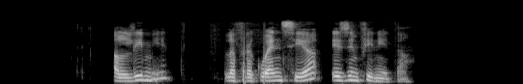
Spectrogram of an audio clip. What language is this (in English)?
Catalan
